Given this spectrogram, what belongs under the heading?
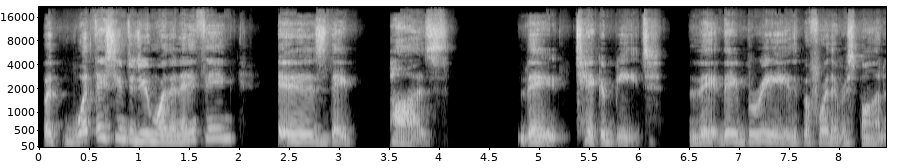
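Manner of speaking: slow, measured pauses, lightly voiced; calm slow telling. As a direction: lay it out slowly, beat by beat. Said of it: "And he goes".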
